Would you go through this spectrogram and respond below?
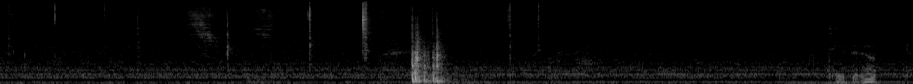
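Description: Scissors snipping a piece of tape during rope eye splicing, a few quiet scattered cuts and rustles close by, with a voice talking faintly.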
